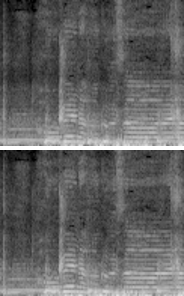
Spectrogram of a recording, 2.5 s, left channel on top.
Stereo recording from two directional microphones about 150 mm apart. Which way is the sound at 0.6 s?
45° right (ahead or behind).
